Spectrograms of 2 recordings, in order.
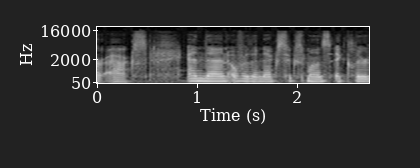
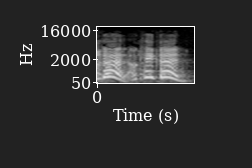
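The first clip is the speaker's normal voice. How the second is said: high, loud retold approval; amused approval; 5 dB louder than usual. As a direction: cheer her on, amused. Amused reply inside retold story.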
